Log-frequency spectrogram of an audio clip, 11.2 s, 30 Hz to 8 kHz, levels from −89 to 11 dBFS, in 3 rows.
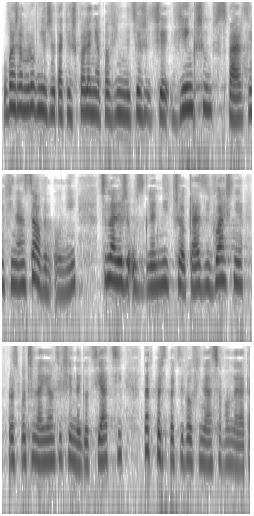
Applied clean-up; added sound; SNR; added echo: neural separator model SepFormer DNS4.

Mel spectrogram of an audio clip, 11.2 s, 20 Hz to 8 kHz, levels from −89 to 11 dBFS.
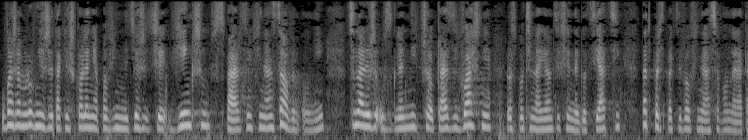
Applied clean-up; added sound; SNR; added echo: none; none; none; none.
